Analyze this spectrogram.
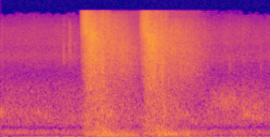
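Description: A cartoon dragon breathes a roaring burst of fire.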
